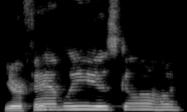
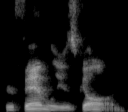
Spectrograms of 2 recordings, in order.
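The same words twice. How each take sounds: First: Much higher sing-song taunt; high mocking. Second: Said in the usual way. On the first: Shown as a demonstration. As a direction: toss the line up high and mocking.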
